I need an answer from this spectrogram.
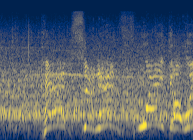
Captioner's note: cheers and applause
